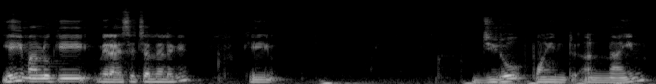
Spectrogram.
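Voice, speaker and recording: A man's voice: medium pitch, a little mellow. A man teaching a maths lesson in a casual, explaining manner, often checking in with students and sometimes restarting his sentences. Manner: casual explaining, frequent "ठीक है" check-ins, halting restarts.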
